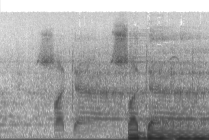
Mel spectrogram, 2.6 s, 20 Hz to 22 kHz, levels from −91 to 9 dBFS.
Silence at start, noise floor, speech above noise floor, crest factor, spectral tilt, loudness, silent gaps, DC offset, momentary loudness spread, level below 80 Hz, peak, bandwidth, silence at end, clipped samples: 0 s; -36 dBFS; 21 dB; 16 dB; -5 dB/octave; -17 LUFS; none; 5%; 14 LU; -18 dBFS; 0 dBFS; 12.5 kHz; 0 s; under 0.1%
